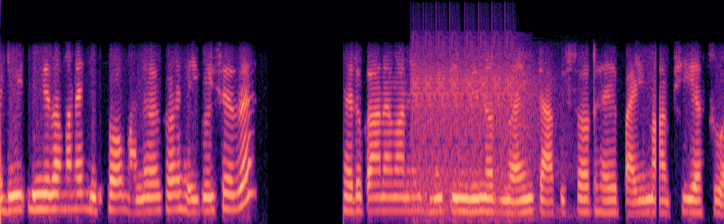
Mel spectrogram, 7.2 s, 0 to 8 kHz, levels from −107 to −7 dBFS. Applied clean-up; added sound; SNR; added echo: none; Gunshot, gunfire; 14 dB; none.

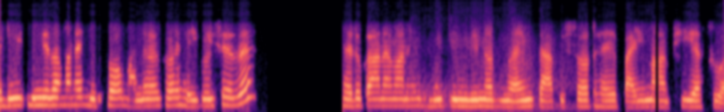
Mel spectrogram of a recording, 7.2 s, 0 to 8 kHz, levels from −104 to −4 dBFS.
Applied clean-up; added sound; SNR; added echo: neural separator model SepFormer DNS4.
